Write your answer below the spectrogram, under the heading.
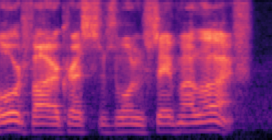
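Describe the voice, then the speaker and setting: A man puts on a character voice at medium pitch, speaking at a moderate pace with monotone, flat intonation. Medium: actual play. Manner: dry, laconic.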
